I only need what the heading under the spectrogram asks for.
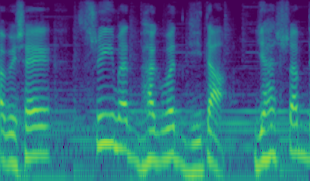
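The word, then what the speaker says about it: श्रीमद्भगवद्गीता: जैसा कि मैंने उच्चारण किया श्रीमद्भगवत गीता जिसे अनवधानतावश हम श्रीमद्भगवत गीता या श्रीमद् भागवत गीता या भागवत गीता कर जाते हैं जो सर्वथा अशुद्ध है।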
